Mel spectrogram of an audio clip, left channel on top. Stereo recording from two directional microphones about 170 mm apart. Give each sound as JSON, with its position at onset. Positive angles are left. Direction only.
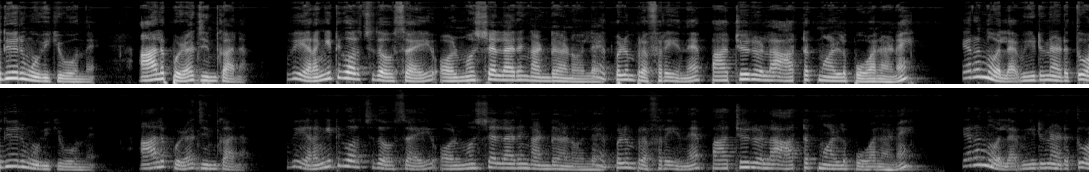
{"t": 0.0, "sound": "speech", "side_deg": 45}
